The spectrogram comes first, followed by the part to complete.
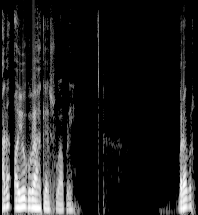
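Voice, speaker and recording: Male teacher, unhurried patient lesson delivery, mellow tone, close dry mic. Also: mid-range voice, no echo. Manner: slow, explains step by step with frequent "okay?" and "barabar?". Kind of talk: classroom lesson.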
